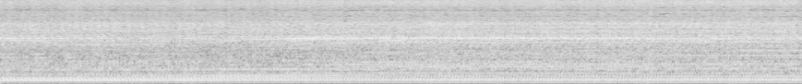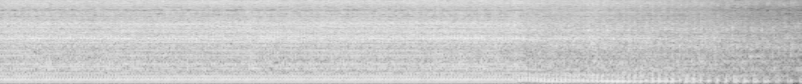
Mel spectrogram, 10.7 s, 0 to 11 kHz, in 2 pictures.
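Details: Yamaha Vega ZR/Jupiter motorcycle, final check after starter and charging-circuit checks, battery 12.5 V: steady, even idle hum that holds without stumbling, then winds down smoothly; healthy.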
